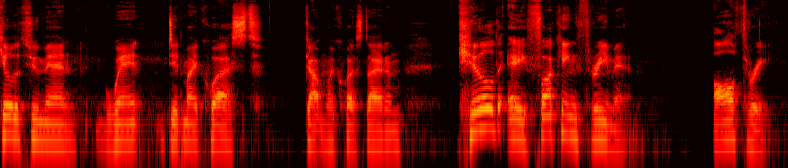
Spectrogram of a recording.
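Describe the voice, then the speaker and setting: Lively intonation from a man at a medium pitch, very slow pace with long, frequent pauses, very clean recording and silent background. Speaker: podcast host. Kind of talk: casual banter, gaming and guns chat.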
